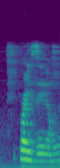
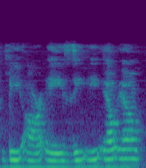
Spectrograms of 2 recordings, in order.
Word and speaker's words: Brazell: And this was, I was looking at a YouTuber named Mzbrazell, Brazell is the way she pronounced it, I believe, Brazell.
